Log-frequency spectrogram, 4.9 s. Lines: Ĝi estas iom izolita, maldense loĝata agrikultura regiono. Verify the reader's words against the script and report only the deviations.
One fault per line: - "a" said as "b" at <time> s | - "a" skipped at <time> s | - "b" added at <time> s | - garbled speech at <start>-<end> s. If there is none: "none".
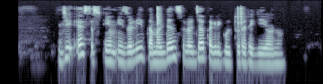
none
